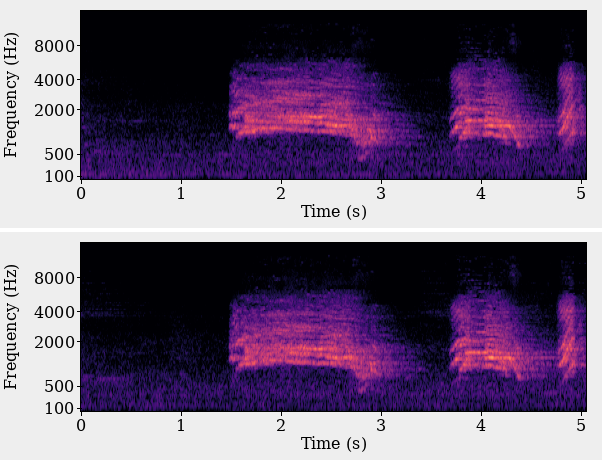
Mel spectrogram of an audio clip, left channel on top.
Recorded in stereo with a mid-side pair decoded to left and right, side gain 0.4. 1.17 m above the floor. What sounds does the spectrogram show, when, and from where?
1.5 s a scream: 30° left, 6 m; by 5.0 s 25° right, 1.3 m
